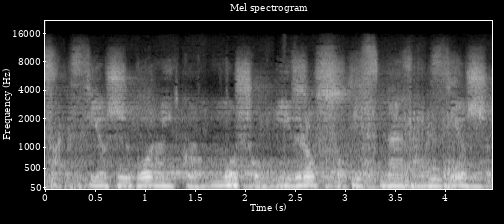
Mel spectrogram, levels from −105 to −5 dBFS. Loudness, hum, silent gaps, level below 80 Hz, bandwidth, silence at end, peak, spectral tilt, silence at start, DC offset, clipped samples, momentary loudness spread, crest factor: -26 LUFS; none; none; -34 dBFS; 12.5 kHz; 0 s; -8 dBFS; -5.5 dB/octave; 0 s; under 0.1%; under 0.1%; 6 LU; 16 dB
